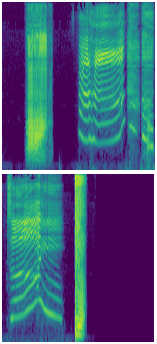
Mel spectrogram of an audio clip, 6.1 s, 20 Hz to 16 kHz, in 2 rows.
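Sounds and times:
farts in a farting contest: 0.5s - 1.0s, 4.5s - 4.8s.

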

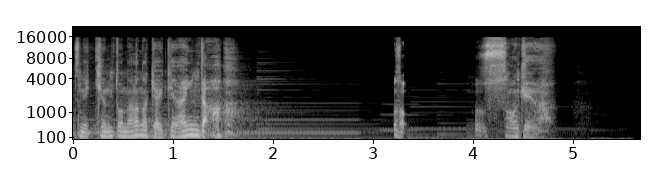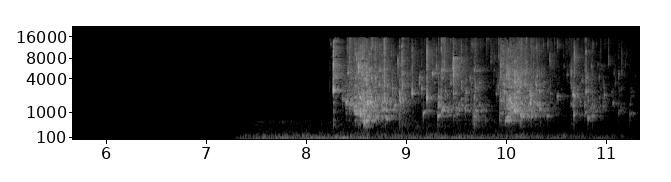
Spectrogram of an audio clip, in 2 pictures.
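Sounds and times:
speech: 0.0s - 1.8s, 4.4s - 4.8s
hot bath water sloshing as a person soaks in a bathtub: 8.2s - 11.3s.

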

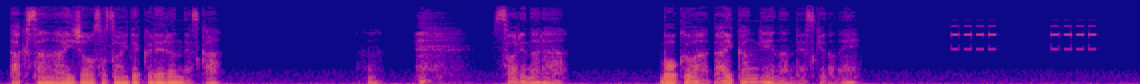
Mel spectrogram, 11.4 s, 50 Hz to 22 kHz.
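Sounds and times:
faint low hiss: 0.0s - 11.3s
speech: 0.1s - 2.3s, 3.7s - 4.4s, 5.0s - 5.7s, 6.6s - 8.7s
alarm clock beeping: 9.5s - 11.0s.

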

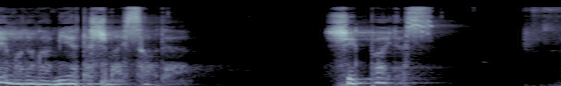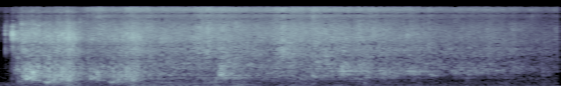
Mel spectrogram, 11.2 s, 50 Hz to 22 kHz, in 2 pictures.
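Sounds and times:
speech: 0.0s - 1.7s, 3.3s - 4.3s
hot bath water splashing and sloshing: 5.3s - 11.2s.

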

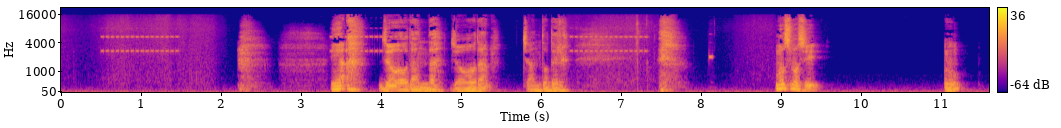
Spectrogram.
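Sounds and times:
phone ringtone for an incoming call from a withheld number: 0.5s - 1.6s, 6.3s - 7.3s
speech: 3.4s - 6.5s, 9.0s - 9.6s.

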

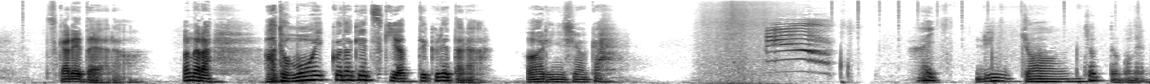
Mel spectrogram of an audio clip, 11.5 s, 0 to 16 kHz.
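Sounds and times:
speech: 0.5s - 6.2s, 9.2s - 11.4s
cat meowing: 7.6s - 8.4s.

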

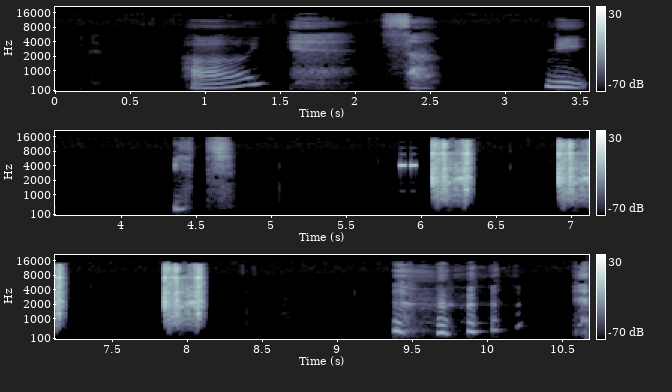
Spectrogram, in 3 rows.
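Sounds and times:
speech: 3.3s - 3.6s
camera shutter clicking: 6.1s - 6.4s, 7.0s - 7.3s, 7.9s - 8.2s.

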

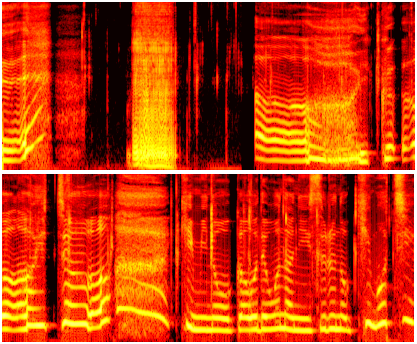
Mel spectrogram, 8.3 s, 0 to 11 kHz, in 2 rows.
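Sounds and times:
speech: 0.0s - 0.5s, 1.2s - 1.7s, 2.5s - 8.2s
loud buzzy fart: 1.3s - 1.9s.

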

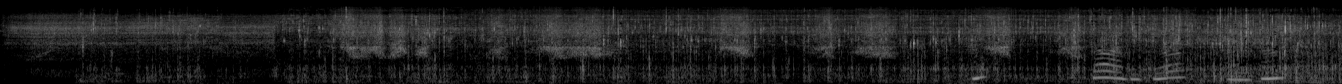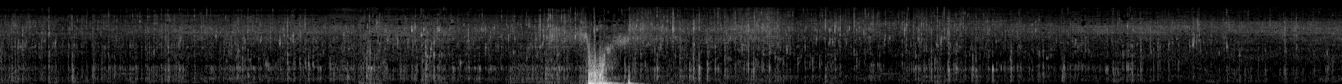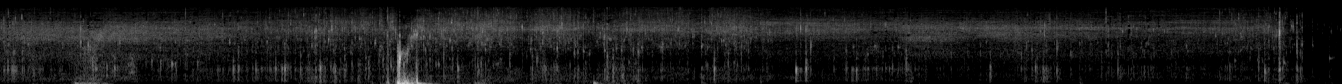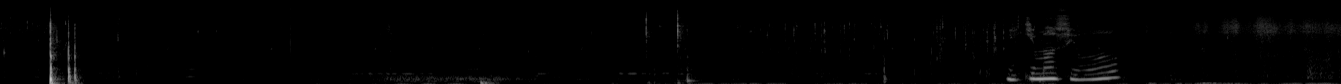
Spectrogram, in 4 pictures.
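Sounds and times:
hissing spray of running shower water: 0.0s - 40.2s
brief sharp knock: 19.3s - 19.9s, 30.7s - 31.2s
speech: 50.6s - 51.5s.

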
